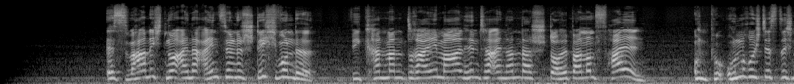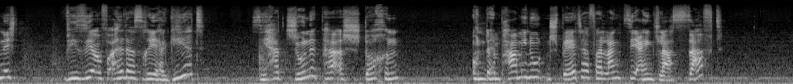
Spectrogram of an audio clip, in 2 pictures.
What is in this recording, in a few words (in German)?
Dialog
